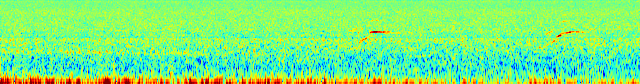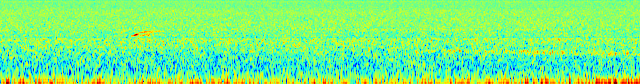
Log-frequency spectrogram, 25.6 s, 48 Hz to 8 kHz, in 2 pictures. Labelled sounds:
7.4	7.8	humpback whale, 1.0 to 1.2 kHz
11.1	11.6	humpback whale, 0.80 to 1.2 kHz
15.4	15.9	humpback whale, 0.86 to 1.2 kHz

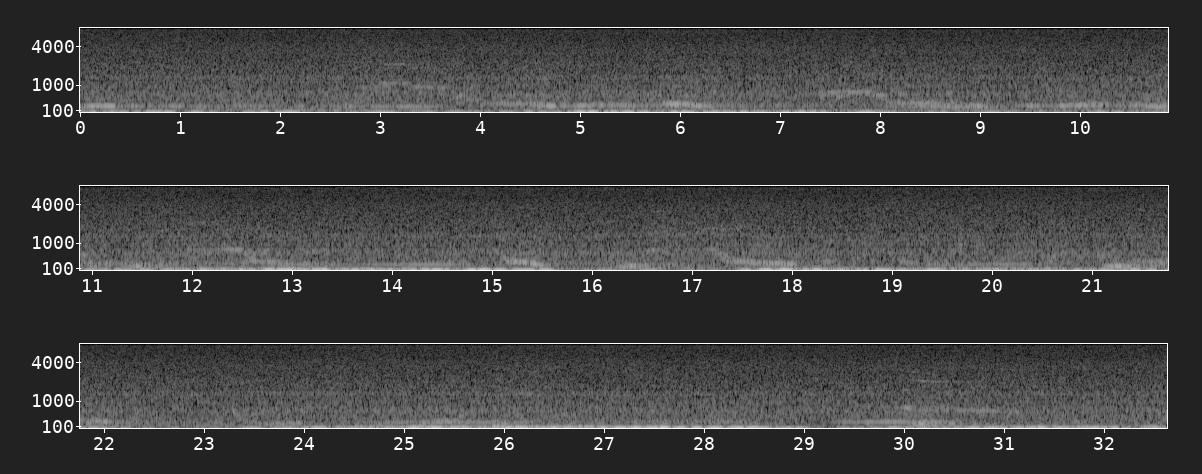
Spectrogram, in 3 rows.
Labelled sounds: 3.0	3.6	humpback whale, 0.86 to 2.2 kHz
30.1	30.5	humpback whale, 2.0 to 2.2 kHz

